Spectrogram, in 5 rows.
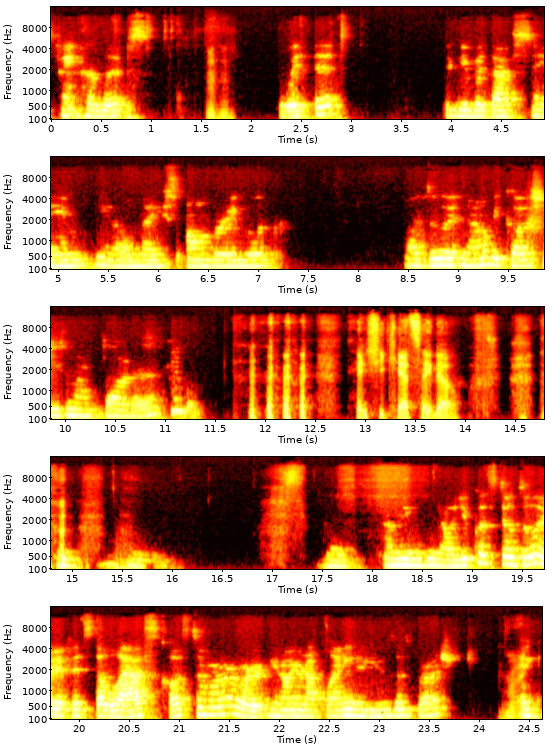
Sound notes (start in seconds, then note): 11.8 chuckles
